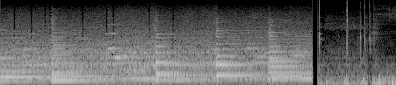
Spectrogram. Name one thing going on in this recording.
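A piano plays a lively melody up close.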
